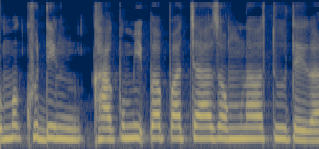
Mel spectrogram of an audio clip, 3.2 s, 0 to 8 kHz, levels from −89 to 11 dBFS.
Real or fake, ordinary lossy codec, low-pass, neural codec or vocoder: real; none; 7.2 kHz; none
